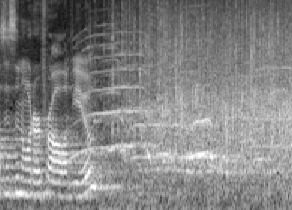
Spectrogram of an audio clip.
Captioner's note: applause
